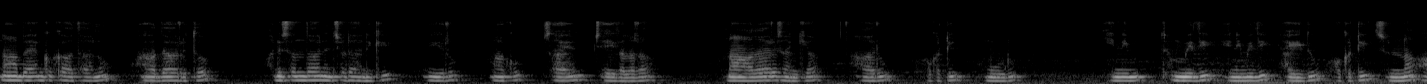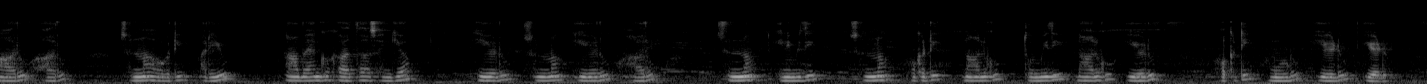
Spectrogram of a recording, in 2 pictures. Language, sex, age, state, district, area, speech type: Telugu, male, 18-30, Andhra Pradesh, Krishna, rural, read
